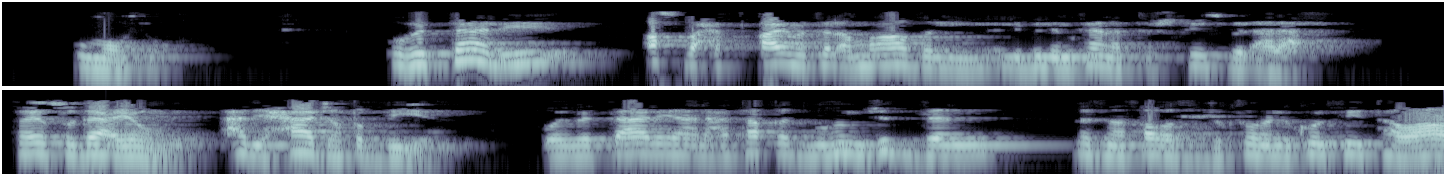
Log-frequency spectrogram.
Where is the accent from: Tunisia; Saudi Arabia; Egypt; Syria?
Saudi Arabia; لأن عندنا في السعودية من فترات طويلة جدا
